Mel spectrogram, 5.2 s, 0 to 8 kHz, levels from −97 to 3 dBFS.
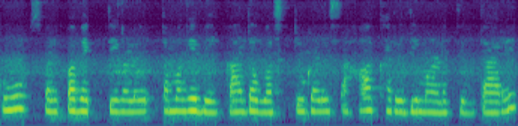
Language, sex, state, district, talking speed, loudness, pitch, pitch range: Kannada, female, Karnataka, Bidar, 105 wpm, -20 LUFS, 245 Hz, 230-255 Hz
